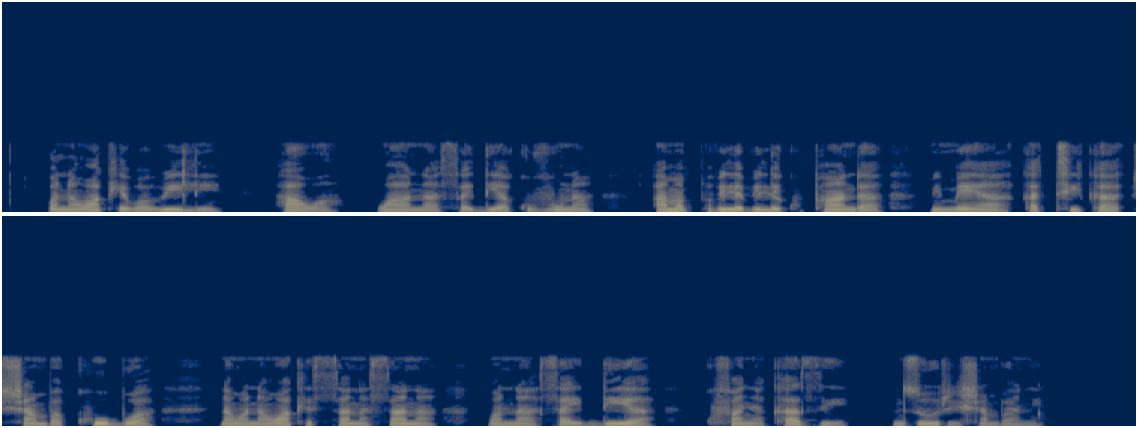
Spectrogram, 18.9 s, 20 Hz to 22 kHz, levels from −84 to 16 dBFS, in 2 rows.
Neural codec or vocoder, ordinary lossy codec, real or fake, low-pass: none; Opus, 64 kbps; real; 7.2 kHz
